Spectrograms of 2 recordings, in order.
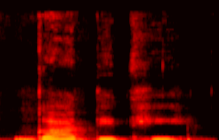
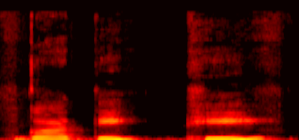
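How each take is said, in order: First: Said in the usual way. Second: गाती and थी stretched apart, each rising; slow dictation. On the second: Shown as a demonstration. Teacher writing out the answer, slow dictation. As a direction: say गाती, pause, then a lifted थी.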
